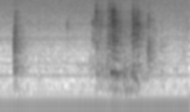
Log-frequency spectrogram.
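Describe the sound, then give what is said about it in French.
An apartment door is closed: a sharp click, a brief lull, then a short cluster of knocks and rattles as it shuts, fairly faint over a low steady hum. “Ferme la porte.”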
